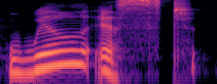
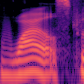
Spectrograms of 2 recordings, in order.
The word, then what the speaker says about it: whilst: You talked in an early episode about liking British speech, including a word that sounded like will-ist with a short I. I thought from context the word was whilst, which in British and Australian English is pronounced whilst with a long I.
